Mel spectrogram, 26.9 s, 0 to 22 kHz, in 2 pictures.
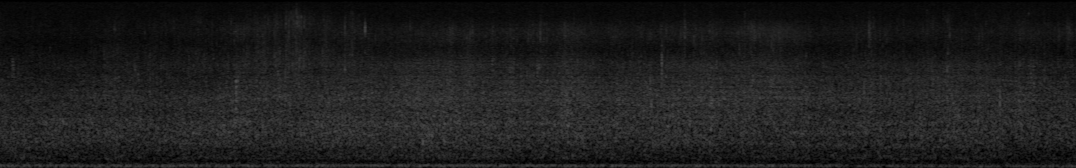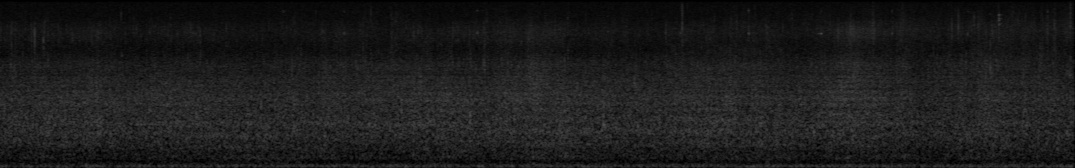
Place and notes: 菓葉觀日樓, Huxi Township - the waves
Sound of the waves
Zoom H2n MS+XY
Penghu County, Huxi Township, 21 October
